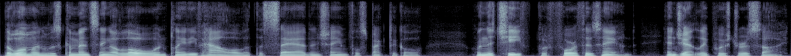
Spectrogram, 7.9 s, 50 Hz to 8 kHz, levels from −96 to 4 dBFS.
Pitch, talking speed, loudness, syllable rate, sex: 110 Hz, 205 wpm, -20 LUFS, 5.6 syllables/s, male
